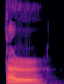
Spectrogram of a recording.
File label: "tar", apatani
